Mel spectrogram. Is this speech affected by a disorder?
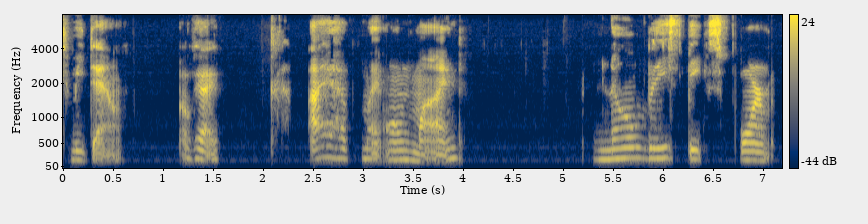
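Yes: cerebral palsy.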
